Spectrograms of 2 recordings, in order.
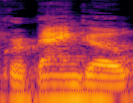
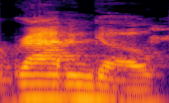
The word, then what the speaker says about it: Grabango: whether people pronounce it grabango or grab and go the company actually does spell out grab and go which is why it's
